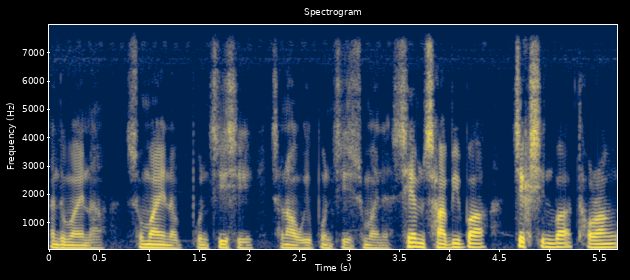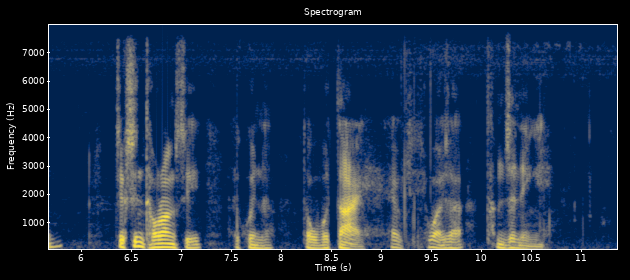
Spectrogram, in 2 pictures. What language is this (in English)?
Manipuri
